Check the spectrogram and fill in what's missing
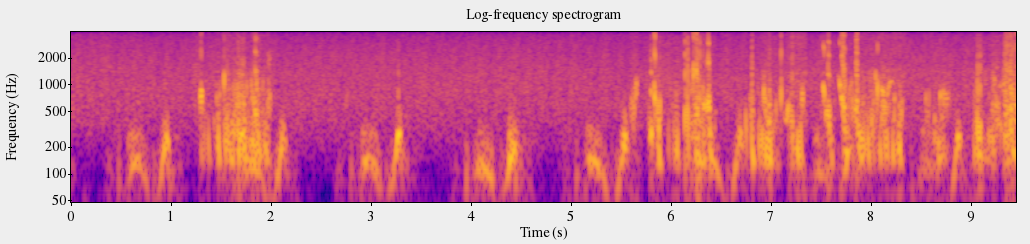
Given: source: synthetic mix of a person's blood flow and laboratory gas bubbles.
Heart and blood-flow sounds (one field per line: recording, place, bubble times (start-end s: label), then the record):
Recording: Doppler ultrasound of blood flow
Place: precordium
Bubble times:
1.27-2.01 s: bubbles
5.58-5.69 s: bubbles
5.77-6.46 s: bubbles
6.71-7.36 s: bubbles
7.49-8.35 s: bubbles
8.52-8.80 s: bubbles
9.01-9.45 s: bubbles
From the record:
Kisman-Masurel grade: 333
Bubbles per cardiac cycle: rolling drumbeat, 9 or more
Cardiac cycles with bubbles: 50 to 99%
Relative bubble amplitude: loud (0.450 to 0.775)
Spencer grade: 3 (all of the cardiac periods contain showers or single bubble signals, but not dominating or overriding the cardiac motion signals)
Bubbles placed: only in the low amplitude regions of the cardiac cycle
